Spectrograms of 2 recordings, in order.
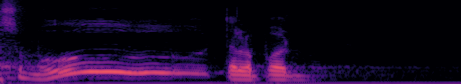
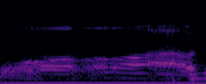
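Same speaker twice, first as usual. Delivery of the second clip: usual speaking voice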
